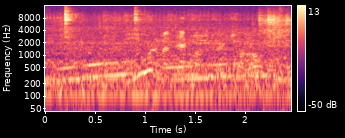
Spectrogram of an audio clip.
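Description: Spectators chatting over a car engine running nearby, its pitch rising slowly and steadily.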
